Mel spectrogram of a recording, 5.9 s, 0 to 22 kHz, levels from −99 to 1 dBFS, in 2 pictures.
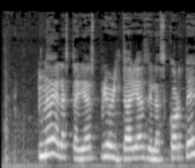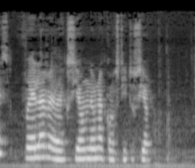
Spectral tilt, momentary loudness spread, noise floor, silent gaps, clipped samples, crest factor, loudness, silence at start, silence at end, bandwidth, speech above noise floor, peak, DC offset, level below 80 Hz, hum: -4.5 dB/octave; 9 LU; -37 dBFS; none; under 0.1%; 14 dB; -14 LUFS; 0.05 s; 0.3 s; 16.5 kHz; 23 dB; 0 dBFS; under 0.1%; -40 dBFS; none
